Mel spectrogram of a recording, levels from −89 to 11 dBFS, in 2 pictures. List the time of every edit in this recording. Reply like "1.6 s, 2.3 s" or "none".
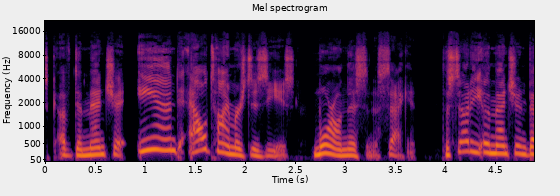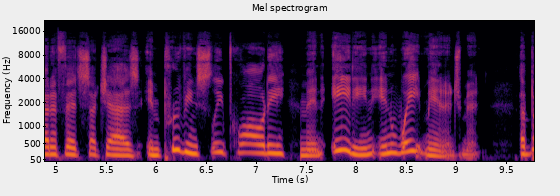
4.4 s, 7.4 s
